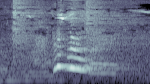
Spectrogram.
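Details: A pet dog playing a pretend game with its owner, who speaks Tagalog. It gives a single whimper that jumps up sharply, wavers, then slides down and fades over about half a second.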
